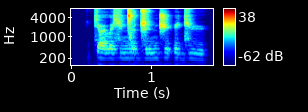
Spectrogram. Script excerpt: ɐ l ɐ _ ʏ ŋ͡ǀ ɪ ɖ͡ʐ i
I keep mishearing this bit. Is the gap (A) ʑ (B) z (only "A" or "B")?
A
